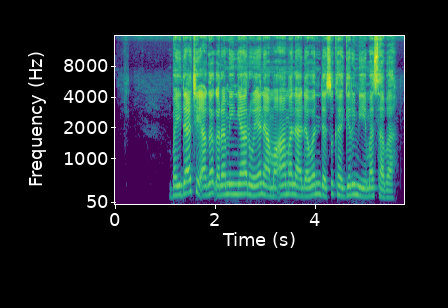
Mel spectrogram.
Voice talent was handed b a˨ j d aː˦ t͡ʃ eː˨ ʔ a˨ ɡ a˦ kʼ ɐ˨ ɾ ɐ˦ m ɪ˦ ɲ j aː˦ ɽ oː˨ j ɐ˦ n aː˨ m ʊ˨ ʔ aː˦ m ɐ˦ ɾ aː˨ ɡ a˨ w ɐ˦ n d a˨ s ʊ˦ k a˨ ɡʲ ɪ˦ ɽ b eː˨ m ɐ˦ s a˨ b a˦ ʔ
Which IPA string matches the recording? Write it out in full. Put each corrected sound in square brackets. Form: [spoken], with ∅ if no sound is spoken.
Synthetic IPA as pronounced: b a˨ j d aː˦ t͡ʃ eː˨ ʔ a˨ ɡ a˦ kʼ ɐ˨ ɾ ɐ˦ m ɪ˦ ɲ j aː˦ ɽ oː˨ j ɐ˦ n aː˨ m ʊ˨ ʔ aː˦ m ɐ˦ [l] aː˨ [d] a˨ w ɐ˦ n d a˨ s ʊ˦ k a˨ ɡʲ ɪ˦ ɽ [m] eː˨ m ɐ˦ s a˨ b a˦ ʔ

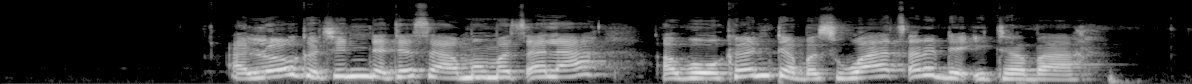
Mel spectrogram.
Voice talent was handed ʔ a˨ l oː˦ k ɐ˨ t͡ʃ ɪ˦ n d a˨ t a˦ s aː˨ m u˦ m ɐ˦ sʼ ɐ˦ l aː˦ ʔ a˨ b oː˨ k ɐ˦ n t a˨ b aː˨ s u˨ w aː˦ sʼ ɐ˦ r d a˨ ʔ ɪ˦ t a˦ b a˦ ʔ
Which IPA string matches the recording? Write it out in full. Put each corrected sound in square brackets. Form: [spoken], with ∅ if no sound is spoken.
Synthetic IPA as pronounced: ʔ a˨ l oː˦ k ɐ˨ t͡ʃ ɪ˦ n d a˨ t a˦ s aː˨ m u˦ m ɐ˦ sʼ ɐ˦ l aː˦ ʔ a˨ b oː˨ k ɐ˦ n t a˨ b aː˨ s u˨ w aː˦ sʼ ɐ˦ r d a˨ ʔ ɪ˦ t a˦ b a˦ ʔ

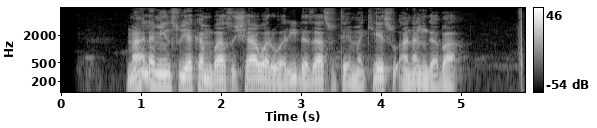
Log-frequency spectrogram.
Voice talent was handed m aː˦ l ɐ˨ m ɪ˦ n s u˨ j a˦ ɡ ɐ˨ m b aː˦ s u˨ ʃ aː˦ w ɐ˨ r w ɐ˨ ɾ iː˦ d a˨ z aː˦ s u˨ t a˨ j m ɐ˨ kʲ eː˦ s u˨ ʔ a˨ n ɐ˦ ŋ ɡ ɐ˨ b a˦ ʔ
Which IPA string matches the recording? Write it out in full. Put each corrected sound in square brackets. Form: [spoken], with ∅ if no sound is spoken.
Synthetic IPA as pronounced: m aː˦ l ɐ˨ m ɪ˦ n s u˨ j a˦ [k] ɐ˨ m b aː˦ s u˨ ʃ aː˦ w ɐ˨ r w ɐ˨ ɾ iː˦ d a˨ z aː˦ s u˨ t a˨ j m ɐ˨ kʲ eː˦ s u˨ ʔ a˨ n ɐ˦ ŋ ɡ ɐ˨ b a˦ ʔ

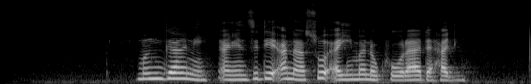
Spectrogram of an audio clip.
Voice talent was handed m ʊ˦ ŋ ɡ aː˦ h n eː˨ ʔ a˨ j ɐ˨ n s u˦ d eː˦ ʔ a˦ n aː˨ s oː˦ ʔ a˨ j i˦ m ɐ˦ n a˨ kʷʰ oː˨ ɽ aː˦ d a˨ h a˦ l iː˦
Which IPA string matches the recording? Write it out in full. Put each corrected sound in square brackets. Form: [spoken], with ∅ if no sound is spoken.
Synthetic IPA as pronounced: m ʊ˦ ŋ ɡ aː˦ [∅] n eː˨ ʔ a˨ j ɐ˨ n [z] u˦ d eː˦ ʔ a˦ n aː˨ s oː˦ ʔ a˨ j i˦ m ɐ˦ n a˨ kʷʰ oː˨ ɽ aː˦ d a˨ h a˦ l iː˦

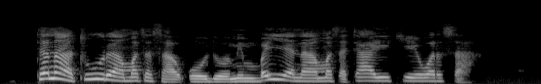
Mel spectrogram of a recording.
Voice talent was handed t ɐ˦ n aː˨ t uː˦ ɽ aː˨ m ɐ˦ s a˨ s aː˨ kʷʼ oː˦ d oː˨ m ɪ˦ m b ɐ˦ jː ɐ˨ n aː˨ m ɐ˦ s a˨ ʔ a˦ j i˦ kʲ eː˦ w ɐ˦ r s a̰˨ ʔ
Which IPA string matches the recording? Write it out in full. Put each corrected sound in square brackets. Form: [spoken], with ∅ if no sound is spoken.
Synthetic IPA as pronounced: t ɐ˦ n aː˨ t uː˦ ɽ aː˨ m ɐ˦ s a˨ s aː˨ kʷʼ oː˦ d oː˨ m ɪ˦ m b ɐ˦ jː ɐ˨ n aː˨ m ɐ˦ s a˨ [t] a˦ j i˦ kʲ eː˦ w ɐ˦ r s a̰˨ ʔ

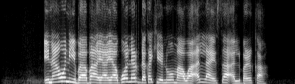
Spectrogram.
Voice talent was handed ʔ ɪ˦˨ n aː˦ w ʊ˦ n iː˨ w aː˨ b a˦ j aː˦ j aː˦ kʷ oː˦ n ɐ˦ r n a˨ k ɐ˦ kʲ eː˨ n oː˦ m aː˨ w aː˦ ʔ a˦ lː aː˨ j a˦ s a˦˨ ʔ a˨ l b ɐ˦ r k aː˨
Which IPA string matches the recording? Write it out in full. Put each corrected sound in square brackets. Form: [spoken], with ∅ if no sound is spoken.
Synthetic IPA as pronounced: ʔ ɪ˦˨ n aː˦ w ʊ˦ n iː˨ [b] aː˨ b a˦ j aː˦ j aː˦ [ɡʷ] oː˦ n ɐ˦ r [d] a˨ k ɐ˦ kʲ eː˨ n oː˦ m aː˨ w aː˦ ʔ a˦ lː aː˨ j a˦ s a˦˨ ʔ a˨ l b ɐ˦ r k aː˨

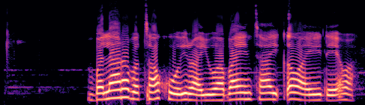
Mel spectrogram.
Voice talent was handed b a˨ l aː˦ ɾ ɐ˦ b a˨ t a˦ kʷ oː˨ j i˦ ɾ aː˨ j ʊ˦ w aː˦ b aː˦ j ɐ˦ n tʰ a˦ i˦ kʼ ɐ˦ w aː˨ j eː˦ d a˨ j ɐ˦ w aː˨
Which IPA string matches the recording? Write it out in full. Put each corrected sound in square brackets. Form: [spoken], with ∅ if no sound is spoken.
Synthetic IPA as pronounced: b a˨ l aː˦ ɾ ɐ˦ b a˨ t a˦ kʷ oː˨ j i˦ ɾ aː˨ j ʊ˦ w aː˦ b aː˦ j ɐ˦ n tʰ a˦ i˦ kʼ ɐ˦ w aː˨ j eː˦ d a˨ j ɐ˦ w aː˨

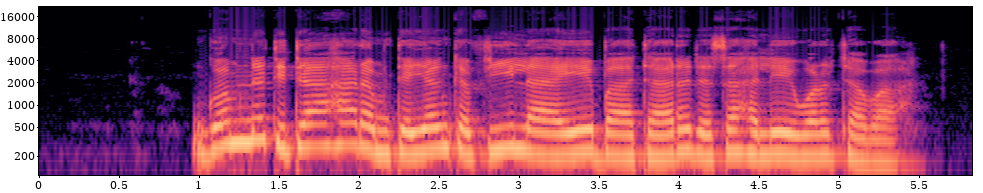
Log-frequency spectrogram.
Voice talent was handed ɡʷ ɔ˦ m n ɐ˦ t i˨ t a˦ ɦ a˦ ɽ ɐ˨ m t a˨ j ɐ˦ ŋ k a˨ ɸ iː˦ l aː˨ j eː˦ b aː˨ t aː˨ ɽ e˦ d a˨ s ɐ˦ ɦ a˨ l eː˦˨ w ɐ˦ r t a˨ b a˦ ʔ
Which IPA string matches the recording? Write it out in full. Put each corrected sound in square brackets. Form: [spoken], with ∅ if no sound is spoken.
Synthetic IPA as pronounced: ɡʷ ɔ˦ m n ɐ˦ t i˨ t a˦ ɦ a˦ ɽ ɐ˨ m t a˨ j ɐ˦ ŋ k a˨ ɸ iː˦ l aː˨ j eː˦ b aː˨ t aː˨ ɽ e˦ d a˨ s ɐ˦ ɦ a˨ l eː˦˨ w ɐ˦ r t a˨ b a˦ ʔ

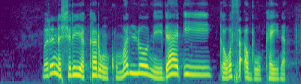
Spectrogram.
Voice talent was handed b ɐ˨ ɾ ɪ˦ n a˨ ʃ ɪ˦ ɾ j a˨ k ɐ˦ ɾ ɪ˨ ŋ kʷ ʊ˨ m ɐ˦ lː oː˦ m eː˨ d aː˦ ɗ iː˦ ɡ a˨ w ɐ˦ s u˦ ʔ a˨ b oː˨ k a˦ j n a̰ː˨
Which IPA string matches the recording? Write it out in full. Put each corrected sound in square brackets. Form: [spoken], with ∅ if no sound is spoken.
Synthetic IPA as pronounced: b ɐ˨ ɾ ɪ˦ n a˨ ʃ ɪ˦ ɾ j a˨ k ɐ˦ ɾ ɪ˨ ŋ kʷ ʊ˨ m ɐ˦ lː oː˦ m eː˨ d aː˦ ɗ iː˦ ɡ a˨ w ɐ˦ s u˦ ʔ a˨ b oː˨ k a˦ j n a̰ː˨

